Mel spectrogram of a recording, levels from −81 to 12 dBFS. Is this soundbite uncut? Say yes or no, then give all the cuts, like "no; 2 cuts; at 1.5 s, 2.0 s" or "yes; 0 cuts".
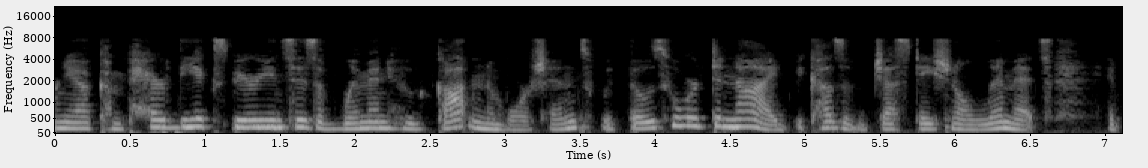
yes; 0 cuts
